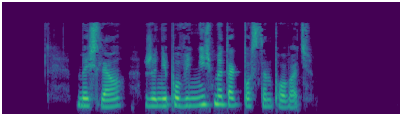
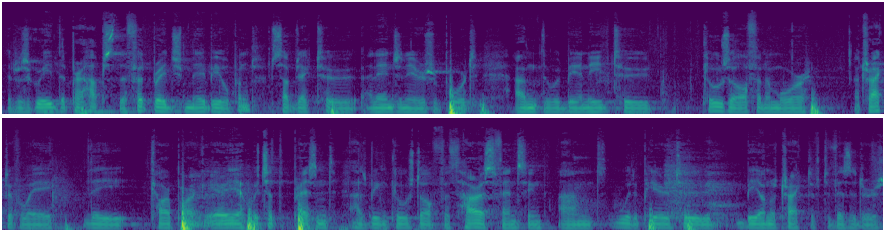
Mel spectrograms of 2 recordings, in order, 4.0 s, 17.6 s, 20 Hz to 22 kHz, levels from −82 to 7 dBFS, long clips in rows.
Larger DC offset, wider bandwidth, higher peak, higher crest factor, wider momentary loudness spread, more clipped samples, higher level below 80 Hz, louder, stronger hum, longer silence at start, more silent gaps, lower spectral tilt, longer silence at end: neither; second, 11.5 kHz vs 16 kHz; about the same, -6 dBFS vs -4 dBFS; second, 20 dB vs 26 dB; second, 9 LU vs 18 LU; neither; second, -76 dBFS vs -32 dBFS; first, -23 LUFS vs -30 LUFS; neither; first, 0.75 s vs 0.05 s; neither; second, -1.5 dB/octave vs -5.5 dB/octave; first, 0.9 s vs 0 s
